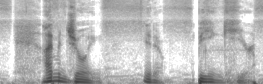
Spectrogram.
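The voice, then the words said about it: Breathy imitation of another person's voice. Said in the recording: “Can you do a Tom Cruise? ... You got the breathy stuff down”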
